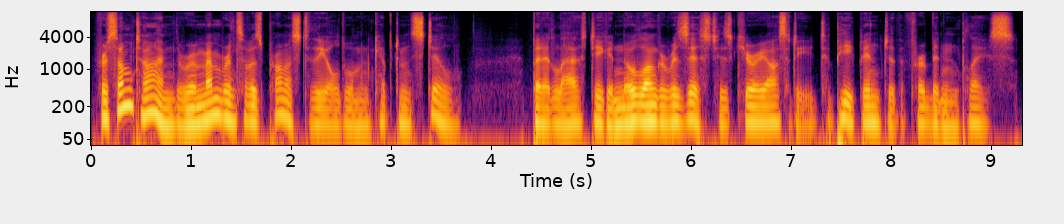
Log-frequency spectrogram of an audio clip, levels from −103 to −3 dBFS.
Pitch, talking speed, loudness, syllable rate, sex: 105 Hz, 200 wpm, -19 LUFS, 5.4 syllables/s, male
